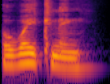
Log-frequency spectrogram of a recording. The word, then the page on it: awakening: British English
